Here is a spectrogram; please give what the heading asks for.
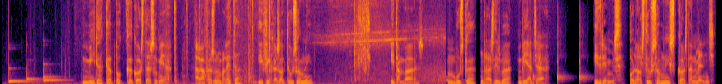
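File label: male Catalan travel commercial; ideasonora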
